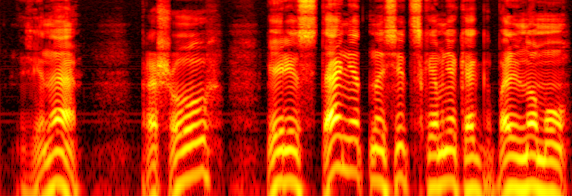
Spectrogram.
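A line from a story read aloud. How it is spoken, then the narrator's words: Stern. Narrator (Russian): Строго сказал Савва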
